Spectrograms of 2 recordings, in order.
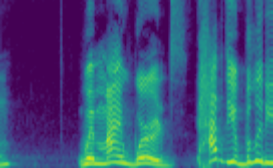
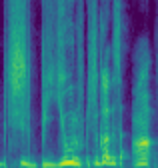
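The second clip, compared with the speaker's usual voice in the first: ordinary talk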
